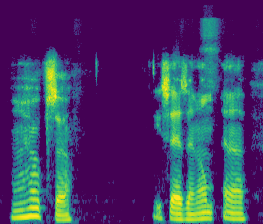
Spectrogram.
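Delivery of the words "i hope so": defeated, resigned, ambivalent tone, higher pitch. Answering in character after being told he is on history's correct side: defeated and ambivalent tone. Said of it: "a mixture of defeated and an ambivalent tone".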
